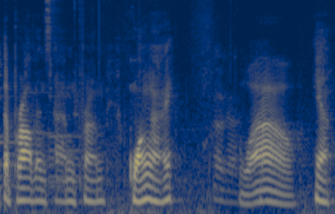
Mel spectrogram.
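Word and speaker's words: Quảng Ngãi: It's very specific to the province that I'm from, Guangai. Wow. Yeah, Guang'e. That's a pronunciation.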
